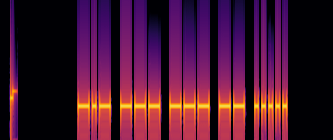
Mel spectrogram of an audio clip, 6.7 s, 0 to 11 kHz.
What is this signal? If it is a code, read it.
Morse code, heard as a keyed tone, about 17 wpm, 700 Hz. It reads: KOOM5
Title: Code Groups - 5 Letter:Numbers - 17wpm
